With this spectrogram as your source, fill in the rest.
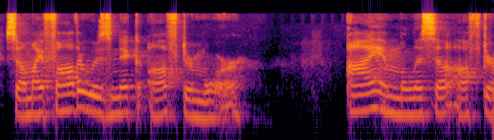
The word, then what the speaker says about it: Auf der Maur: So I had sort of turned into an international German pronunciation, Auf der Maur, but in fact, Swiss German, it's Auf der Maur.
